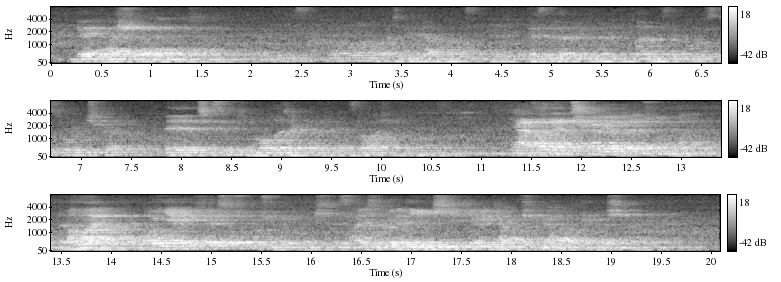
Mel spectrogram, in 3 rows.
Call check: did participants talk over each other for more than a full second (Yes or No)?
No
